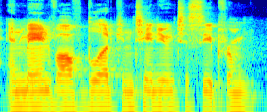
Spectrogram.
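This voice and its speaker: Young male podcast co-host, lowish voice, rambling storyteller who swears freely and says "like" constantly. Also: monotone, moderate pace, fairly bright tone. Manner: rambling, swears a lot, many "like" fillers. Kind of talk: casual storytelling chat.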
